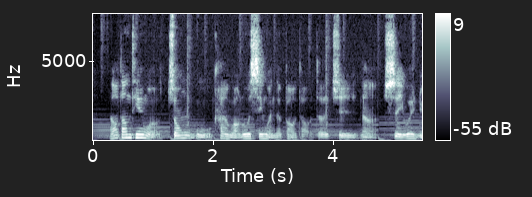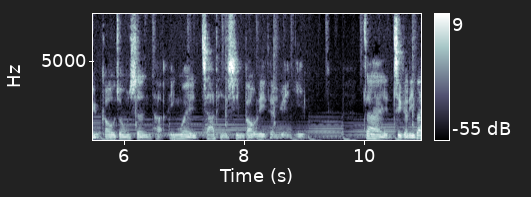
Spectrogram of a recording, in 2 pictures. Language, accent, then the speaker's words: Chinese; Taiwan; now in Japan; 我是台湾人，巴拉巴拉巴，就开始讲我的成长过程啊，我学习日文的过程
